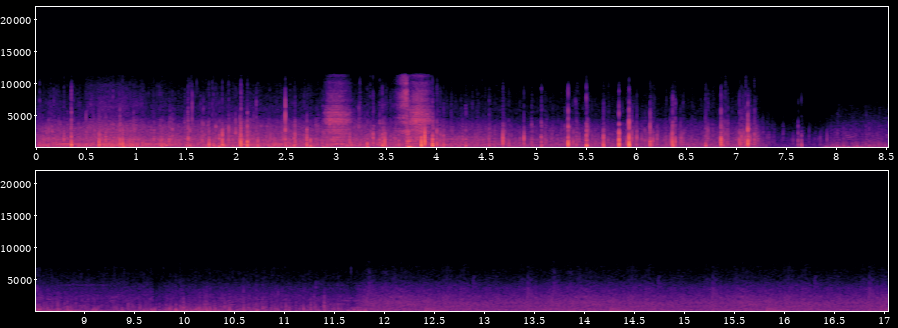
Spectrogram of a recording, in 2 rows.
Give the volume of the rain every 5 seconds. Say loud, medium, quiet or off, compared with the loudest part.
loud, loud, quiet, quiet.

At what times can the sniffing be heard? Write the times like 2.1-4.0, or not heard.
2.4-4.0.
